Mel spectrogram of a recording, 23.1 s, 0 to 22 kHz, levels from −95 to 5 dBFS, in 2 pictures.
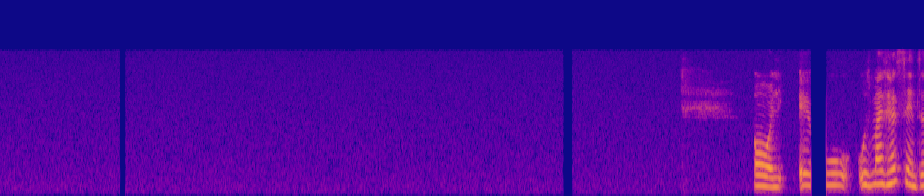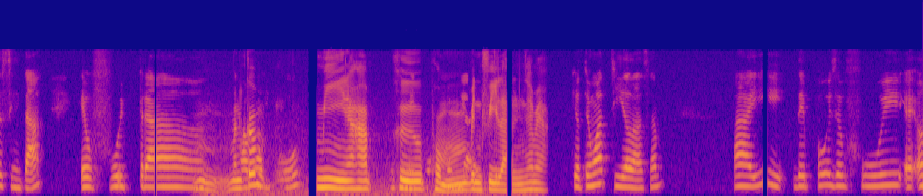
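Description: A speech recording with two kinds of fault. Late packets on the headphone link were likely dropped, a Bluetooth dropout, leaving abrupt silent holes at 1.50, 7.04, 10.13, 13.48, 15.40, 17.88 and 21.08 s, lasting between about 21 and 192 ms before the speech resumes further along. An echo canceller, likely unable to separate the talker from the far end's loudspeaker echo, causes speech suppressed in double talk, pulling the voice down by about 20 to 35 dB in uneven stretches from 14.52 to 15.13 s, 16.19 to 16.47 s and 16.82 to 17.67 s.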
